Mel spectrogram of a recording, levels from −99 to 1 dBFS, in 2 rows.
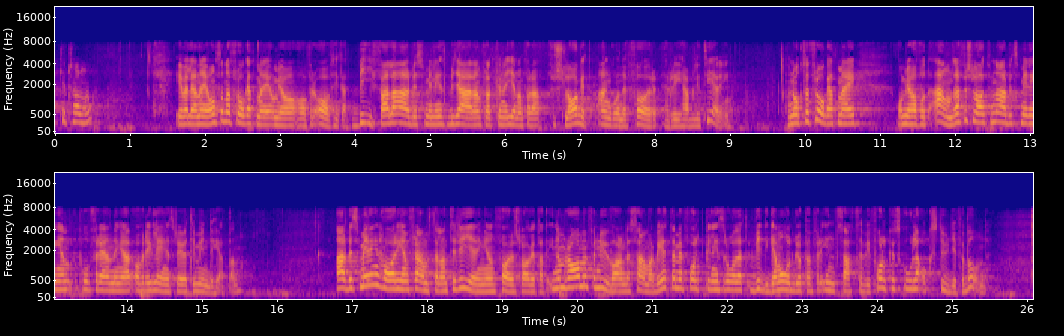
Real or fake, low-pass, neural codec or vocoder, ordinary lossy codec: real; none; none; none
